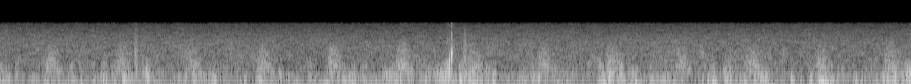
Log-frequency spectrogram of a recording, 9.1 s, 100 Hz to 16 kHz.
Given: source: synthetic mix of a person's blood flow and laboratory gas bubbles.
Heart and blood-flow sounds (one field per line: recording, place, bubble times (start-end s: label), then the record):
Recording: Doppler ultrasound of blood flow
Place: subclavian vein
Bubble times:
4.46-4.53 s: bubbles
From the record:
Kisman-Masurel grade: 121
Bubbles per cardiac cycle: 1 to 2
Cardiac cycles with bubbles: 10 to 50%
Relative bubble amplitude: barely perceptible (0.100 to 0.250)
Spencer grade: 2 (many but less than half of the cardiac periods contain bubble signals, singularly or in groups)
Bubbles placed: anywhere in the cardiac cycle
